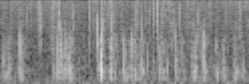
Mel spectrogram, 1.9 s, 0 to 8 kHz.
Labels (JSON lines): {"label": "biophony, sea urchins (Echinidae)", "recorder": "SoundTrap 600 or HydroMoth"}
